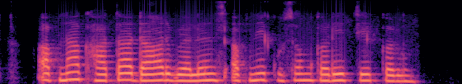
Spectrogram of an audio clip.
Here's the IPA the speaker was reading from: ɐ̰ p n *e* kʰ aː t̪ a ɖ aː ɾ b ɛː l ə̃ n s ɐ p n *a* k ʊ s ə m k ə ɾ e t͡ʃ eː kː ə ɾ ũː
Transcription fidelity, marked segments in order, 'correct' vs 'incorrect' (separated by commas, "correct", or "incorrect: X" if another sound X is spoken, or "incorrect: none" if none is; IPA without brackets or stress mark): incorrect: a, incorrect: e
